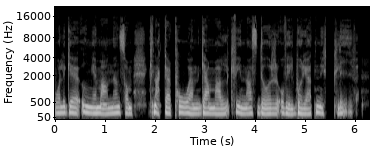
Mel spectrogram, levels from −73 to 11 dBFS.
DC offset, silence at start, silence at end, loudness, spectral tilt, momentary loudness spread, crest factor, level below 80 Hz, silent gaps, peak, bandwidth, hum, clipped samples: under 0.1%; 0 s; 0.25 s; -17 LUFS; -6.5 dB/octave; 6 LU; 14 dB; -56 dBFS; none; -4 dBFS; 16.5 kHz; none; under 0.1%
